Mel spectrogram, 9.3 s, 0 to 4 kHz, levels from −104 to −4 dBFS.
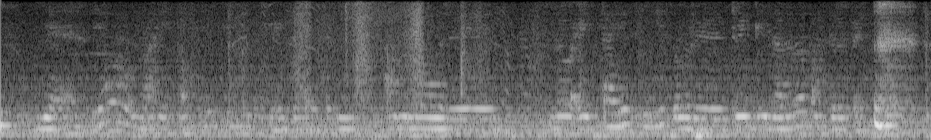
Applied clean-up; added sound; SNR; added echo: none; Walk, footsteps; 17 dB; reverberation time 0.4 s.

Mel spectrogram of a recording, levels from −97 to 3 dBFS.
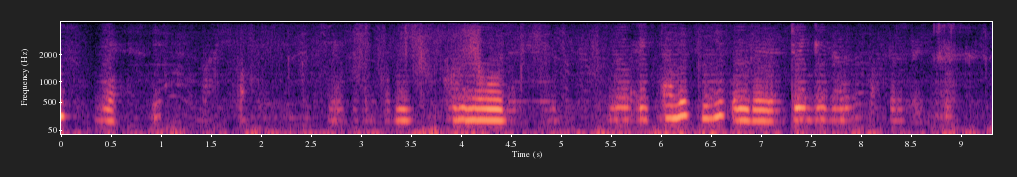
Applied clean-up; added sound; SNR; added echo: neural separator model SepFormer WHAMR!.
